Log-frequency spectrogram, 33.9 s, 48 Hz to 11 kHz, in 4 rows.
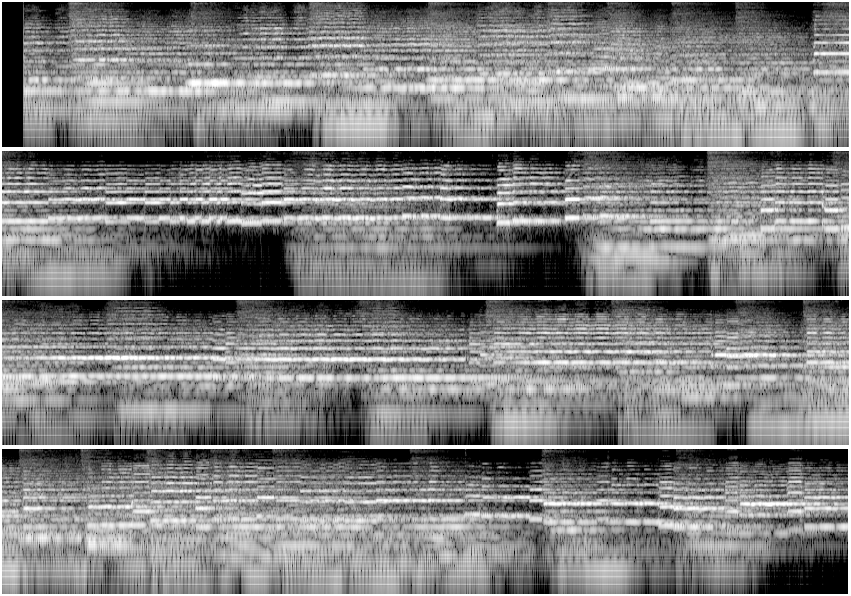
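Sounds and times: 
oboe: 0:00.2 - 0:33.8.

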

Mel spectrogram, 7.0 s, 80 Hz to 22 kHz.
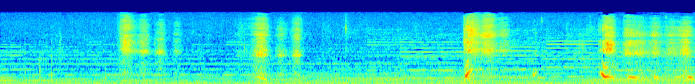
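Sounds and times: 
woman crying: 0:01.1 - 0:03.1, 0:04.6 - 0:06.9.

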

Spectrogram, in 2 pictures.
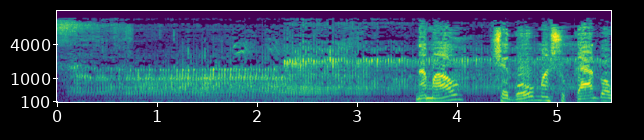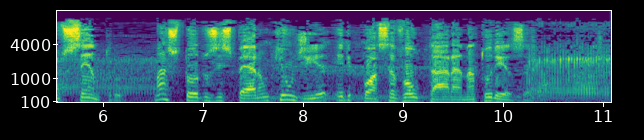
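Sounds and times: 
young orphaned elephant calling at an elephant centre in Sri Lanka: 0:00.0 - 0:10.5
speech: 0:03.6 - 0:10.5.

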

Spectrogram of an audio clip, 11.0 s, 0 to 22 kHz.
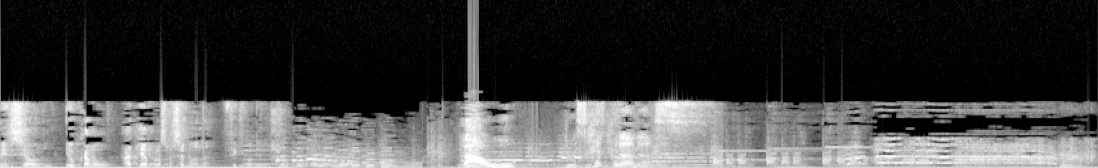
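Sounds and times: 
speech: 0:00.0 - 0:04.0, 0:04.6 - 0:09.6
lively band music: 0:02.4 - 0:08.4
rooster crowing: 0:08.3 - 0:10.8.

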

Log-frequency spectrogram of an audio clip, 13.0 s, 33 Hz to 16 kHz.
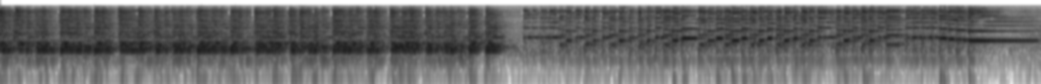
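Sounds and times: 
cavaquinho: 0:00.0 - 0:13.0.

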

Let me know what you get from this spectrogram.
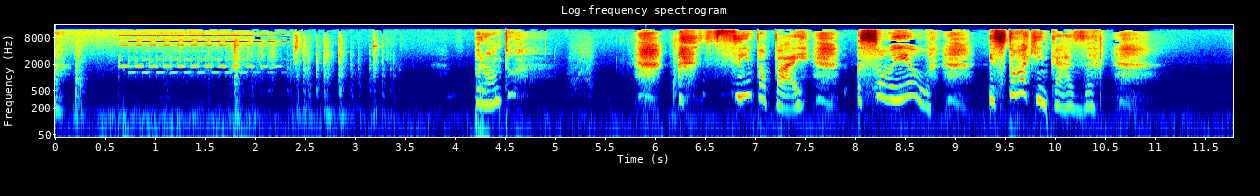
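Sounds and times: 
home telephone bell ringing with a bright metallic trill: 0:00.6 - 0:02.5
speech: 0:07.0 - 0:10.8.

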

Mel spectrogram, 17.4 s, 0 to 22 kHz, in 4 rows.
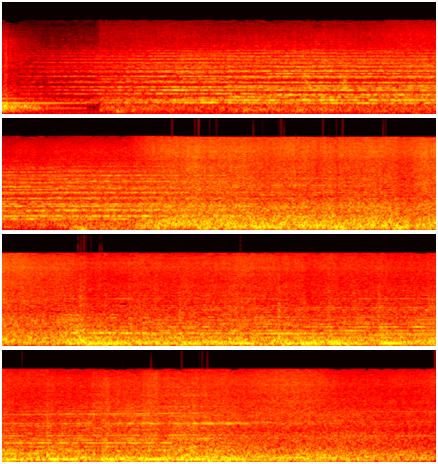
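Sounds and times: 
rough sea surf crashing on huge rocks on the coast of Uruguay: 0:01.0 - 0:17.3
steady wind buffeting the microphone: 0:05.2 - 0:17.3.

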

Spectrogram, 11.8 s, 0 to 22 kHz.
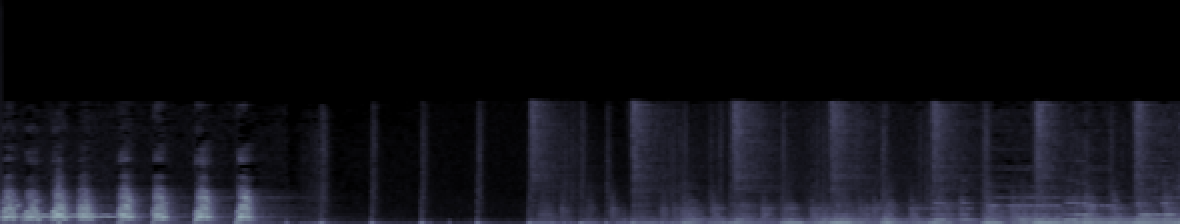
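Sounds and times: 
little dog yapping out of tune with a children's song: 0:00.0 - 0:02.8
tuneful music: 0:05.3 - 0:11.7
children's song: 0:06.8 - 0:11.7.

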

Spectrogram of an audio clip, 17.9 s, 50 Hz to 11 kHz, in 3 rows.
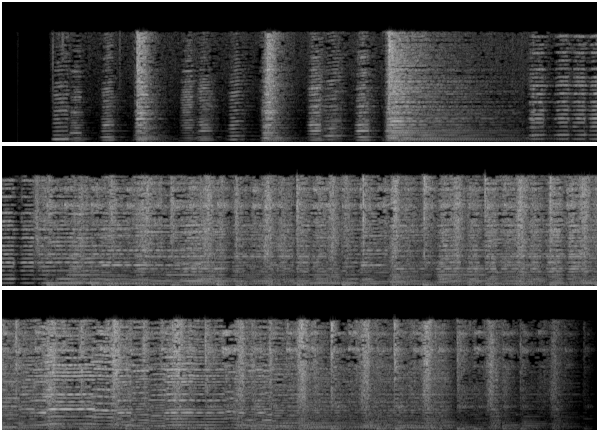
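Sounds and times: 
accordion: 0:00.5 - 0:17.8.

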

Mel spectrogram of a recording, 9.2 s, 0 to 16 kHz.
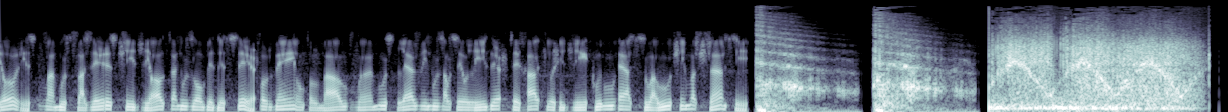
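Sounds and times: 
speech: 0:00.1 - 0:07.0
loud explosion rumbling: 0:05.7 - 0:09.1.

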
